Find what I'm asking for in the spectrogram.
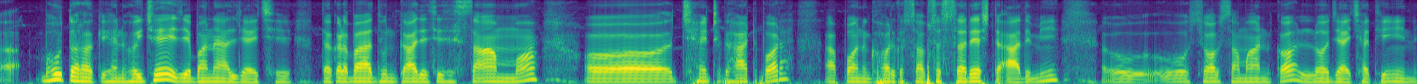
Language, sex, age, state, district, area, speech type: Maithili, male, 18-30, Bihar, Darbhanga, rural, spontaneous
